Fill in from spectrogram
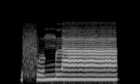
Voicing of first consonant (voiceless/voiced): voiceless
